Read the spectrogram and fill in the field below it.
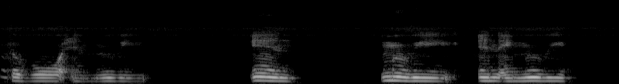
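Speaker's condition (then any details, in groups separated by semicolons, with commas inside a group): Mild cerebral palsy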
